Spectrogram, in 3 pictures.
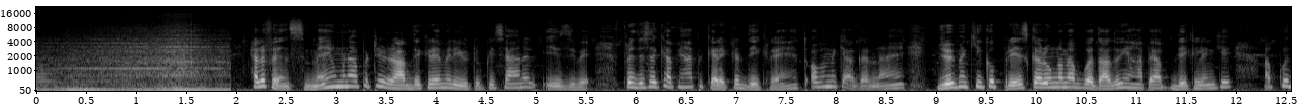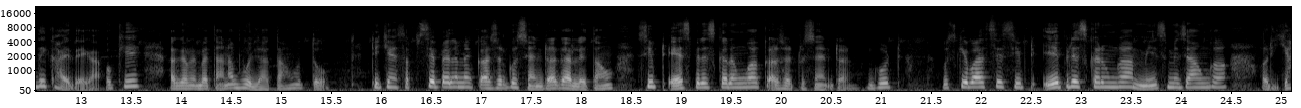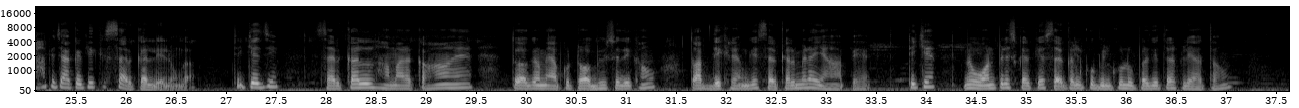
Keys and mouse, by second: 14.9 shift+s, 20.7 shift+a, 24.9-28.0 middle drag, 29.8-32.3 middle drag, 32.3 KP_1, 34.0 click, 35.8-37.6 middle drag.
